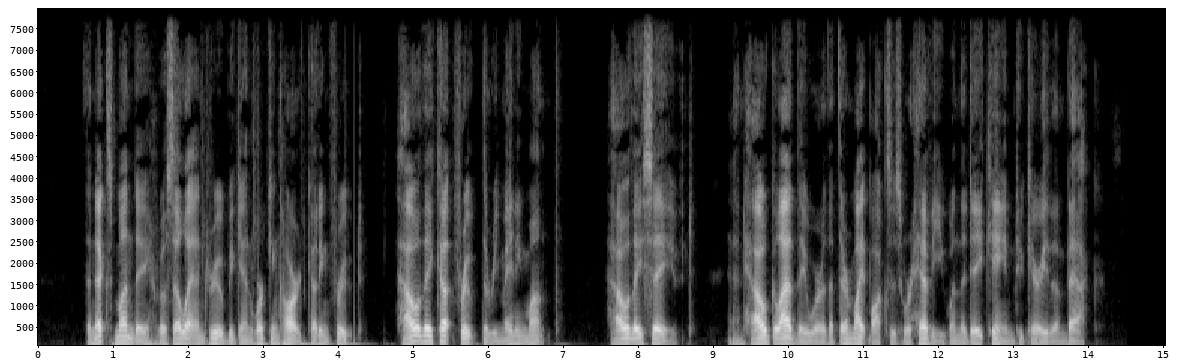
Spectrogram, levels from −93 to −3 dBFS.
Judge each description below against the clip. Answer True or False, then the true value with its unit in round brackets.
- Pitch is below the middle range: True (100 Hz)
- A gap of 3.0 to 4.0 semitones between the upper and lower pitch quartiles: False (4.5 semitones)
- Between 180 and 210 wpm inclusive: False (160 wpm)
